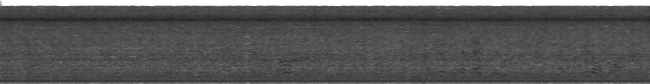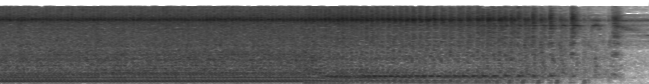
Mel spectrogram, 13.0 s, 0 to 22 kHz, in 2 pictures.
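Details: MTD Cub Cadet lawn tractor repowered with a used Briggs 13 hp flathead after a carburetor swap: runs with a steady, even single-cylinder drone, no misses, then is shut off and coasts down. Sounds healthy.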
